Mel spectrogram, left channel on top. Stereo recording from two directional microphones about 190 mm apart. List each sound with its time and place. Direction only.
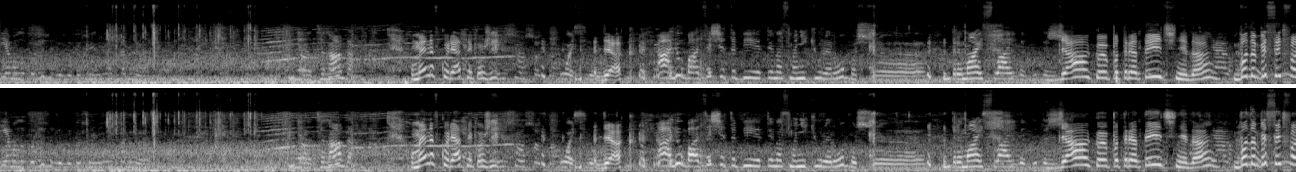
4.1 s speech: 10° left (ahead or behind)
7.4 s speech: 45° left (ahead or behind)
10.6 s speech: 20° left (ahead or behind)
